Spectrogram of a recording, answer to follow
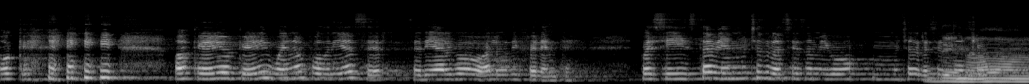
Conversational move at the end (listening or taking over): taking over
